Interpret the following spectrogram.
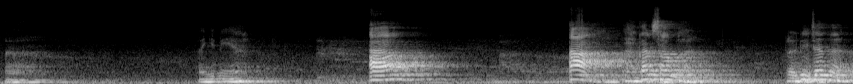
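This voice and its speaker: A man with a Javanese accent teaching parents in a lecture, speaking deliberately, repeating key points and demonstrating sounds. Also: high-pitched, darkish tone. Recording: dull echoey hall with faint noise.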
